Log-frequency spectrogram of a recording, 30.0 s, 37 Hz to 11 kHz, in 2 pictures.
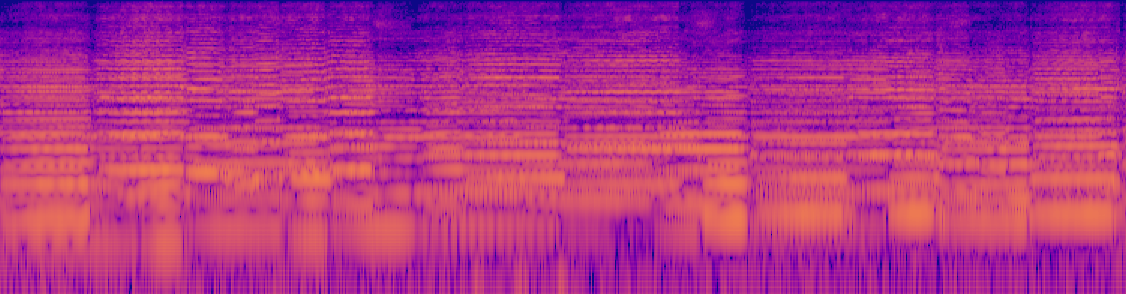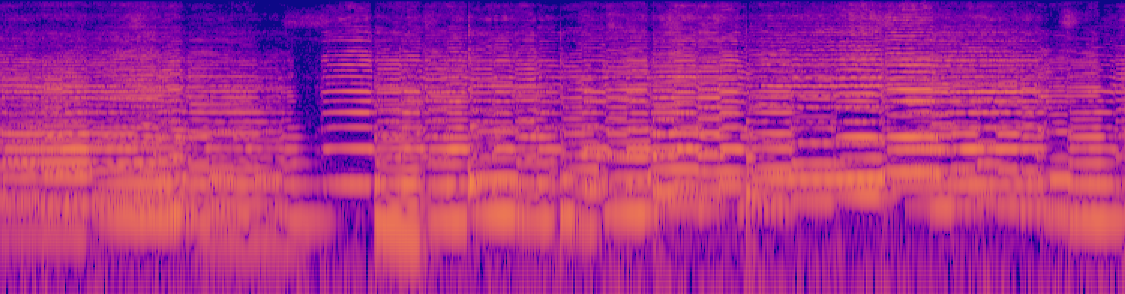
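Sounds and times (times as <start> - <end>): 
cello trio: 0.0 - 30.0.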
